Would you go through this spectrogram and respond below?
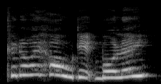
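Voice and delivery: begging to hold it, high and loud; a classmate pleading to hold the crystal, high and loud; Aaron. A narrator's reading. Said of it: "said Aaron".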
